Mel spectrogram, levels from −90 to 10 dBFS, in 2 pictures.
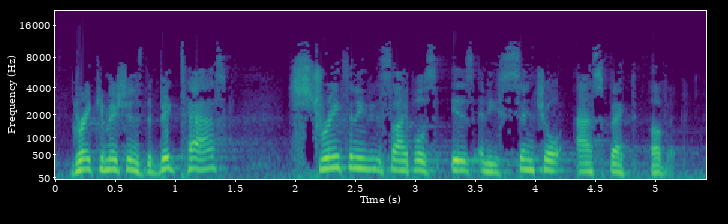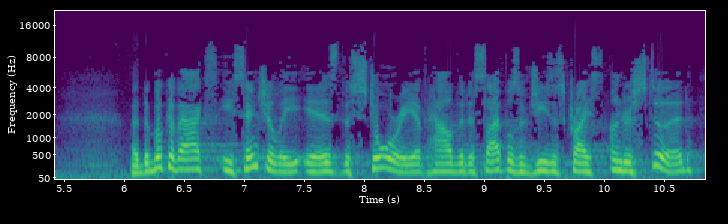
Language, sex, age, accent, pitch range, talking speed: English, male, 40-59, American, 140-185 Hz, 170 wpm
